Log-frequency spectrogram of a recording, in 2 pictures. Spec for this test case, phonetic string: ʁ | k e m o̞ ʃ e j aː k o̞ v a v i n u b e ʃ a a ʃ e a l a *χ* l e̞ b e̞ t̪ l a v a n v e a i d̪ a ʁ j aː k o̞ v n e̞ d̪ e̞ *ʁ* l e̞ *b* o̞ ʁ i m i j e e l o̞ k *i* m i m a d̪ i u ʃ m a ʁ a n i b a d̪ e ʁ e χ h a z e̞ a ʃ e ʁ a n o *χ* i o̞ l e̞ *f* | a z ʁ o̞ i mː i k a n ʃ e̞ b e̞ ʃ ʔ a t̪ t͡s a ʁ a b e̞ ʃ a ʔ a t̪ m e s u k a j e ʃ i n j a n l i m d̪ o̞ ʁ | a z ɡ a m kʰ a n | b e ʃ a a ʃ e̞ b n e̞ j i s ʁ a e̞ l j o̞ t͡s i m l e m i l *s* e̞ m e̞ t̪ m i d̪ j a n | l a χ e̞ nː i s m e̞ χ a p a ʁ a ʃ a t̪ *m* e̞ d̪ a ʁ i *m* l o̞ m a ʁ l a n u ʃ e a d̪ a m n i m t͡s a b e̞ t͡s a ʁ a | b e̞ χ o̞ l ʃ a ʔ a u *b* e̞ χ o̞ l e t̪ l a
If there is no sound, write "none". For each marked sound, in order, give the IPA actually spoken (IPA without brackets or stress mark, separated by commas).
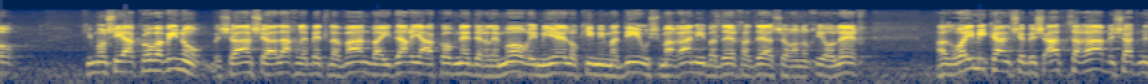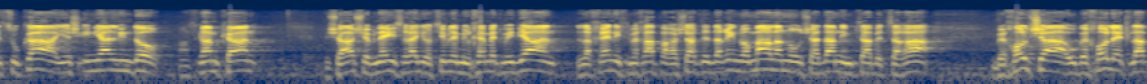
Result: χ, ʁ, m, i, χ, χ, χ, n, m, b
